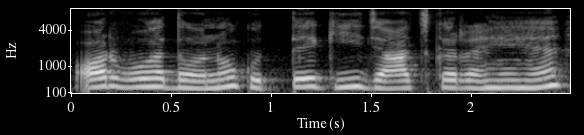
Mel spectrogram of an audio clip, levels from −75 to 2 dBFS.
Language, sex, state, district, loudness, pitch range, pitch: Hindi, female, Uttar Pradesh, Lucknow, -17 LUFS, 215-245 Hz, 230 Hz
